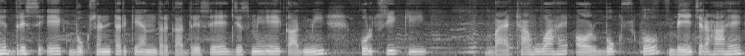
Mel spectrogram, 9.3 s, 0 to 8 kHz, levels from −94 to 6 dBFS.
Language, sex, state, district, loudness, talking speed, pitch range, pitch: Hindi, male, Jharkhand, Sahebganj, -17 LUFS, 155 wpm, 115-140 Hz, 130 Hz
